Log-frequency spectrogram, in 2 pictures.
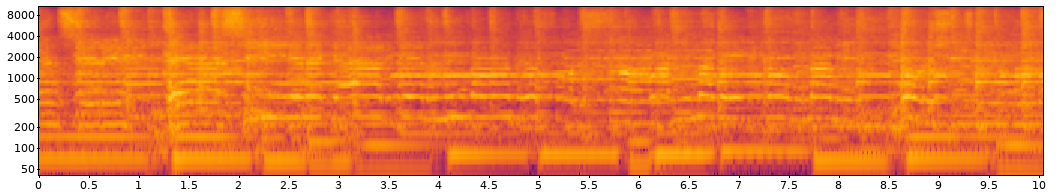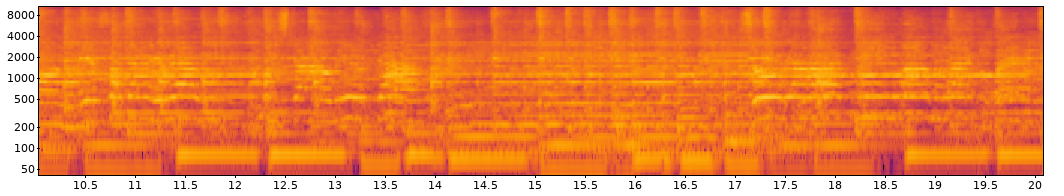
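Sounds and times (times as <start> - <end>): bass line: 0.0 - 20.0
plucked string instruments: 0.0 - 20.0.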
